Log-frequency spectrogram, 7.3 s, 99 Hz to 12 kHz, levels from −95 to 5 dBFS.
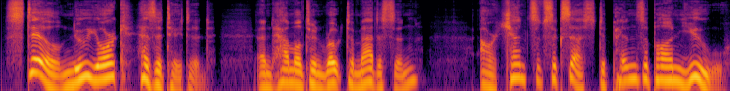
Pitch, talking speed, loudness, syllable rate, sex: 150 Hz, 130 wpm, -18 LUFS, 4.5 syllables/s, male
